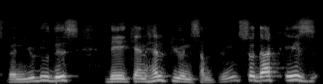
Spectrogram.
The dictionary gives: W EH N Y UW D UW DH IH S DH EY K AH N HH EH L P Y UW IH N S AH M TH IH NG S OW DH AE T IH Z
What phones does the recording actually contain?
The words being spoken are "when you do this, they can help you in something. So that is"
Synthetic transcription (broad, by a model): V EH N Y UW D UW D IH S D EY K AH N HH EH L P Y UW IH N S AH M T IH NG S OW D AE T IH Z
